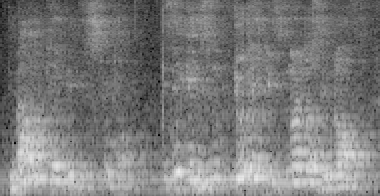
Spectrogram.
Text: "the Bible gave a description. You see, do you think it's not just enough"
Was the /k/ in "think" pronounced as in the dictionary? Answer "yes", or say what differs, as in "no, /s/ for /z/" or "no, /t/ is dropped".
no, /k/ is dropped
